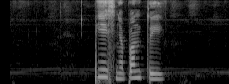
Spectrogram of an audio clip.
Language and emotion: Russian, sad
